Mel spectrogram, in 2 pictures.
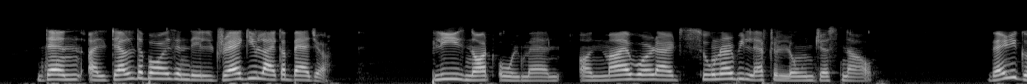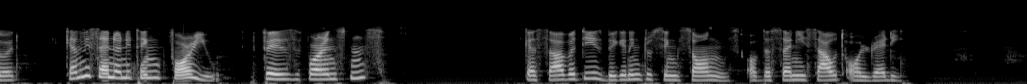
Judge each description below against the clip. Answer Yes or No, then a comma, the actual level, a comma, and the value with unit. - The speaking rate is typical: Yes, average, 145 wpm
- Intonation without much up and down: No, average, 3.6 semitones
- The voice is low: No, high, 210 Hz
